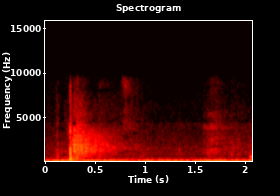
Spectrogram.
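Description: A sharp slap about a quarter of a second in, trailing off in the echo of a large hall: a body landing on the mat in a jiu jitsu breakfall as an attacker is thrown. A fainter echoing slap follows near the end.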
